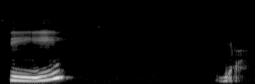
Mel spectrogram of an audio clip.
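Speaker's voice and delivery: "Sí. Ya" as two syllables with a long pause between; separated into syllables. Shown as a demonstration. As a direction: stretch "Sí", pause, then say "Ya" alone. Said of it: "ya están separadas en sílabas".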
